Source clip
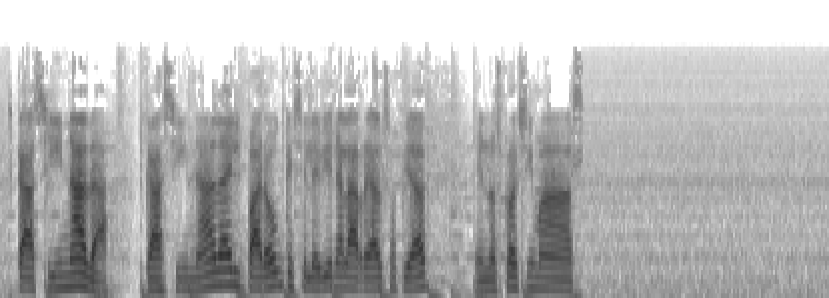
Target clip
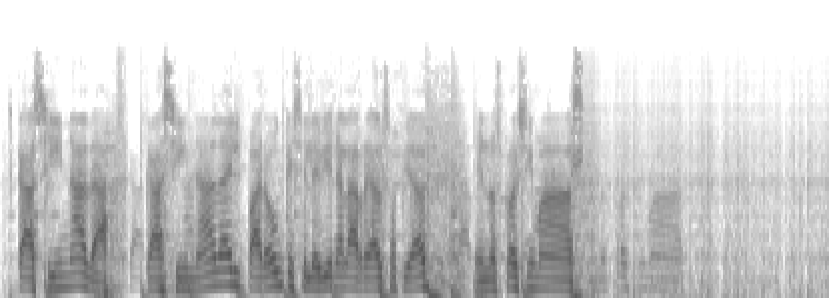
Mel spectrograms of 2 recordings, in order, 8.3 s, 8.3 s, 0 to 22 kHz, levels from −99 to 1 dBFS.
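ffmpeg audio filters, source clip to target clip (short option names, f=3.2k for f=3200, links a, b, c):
-filter_complex "[0:a]highshelf=f=2.7k:g=-11,agate=range=-25dB:threshold=-51dB:ratio=16:detection=peak,asplit=2[a][b];[b]adelay=1108,volume=-28dB,highshelf=f=4k:g=-24.9[c];[a][c]amix=inputs=2:normalize=0,areverse,acompressor=threshold=-35dB:ratio=20,areverse,volume=1.5dB"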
